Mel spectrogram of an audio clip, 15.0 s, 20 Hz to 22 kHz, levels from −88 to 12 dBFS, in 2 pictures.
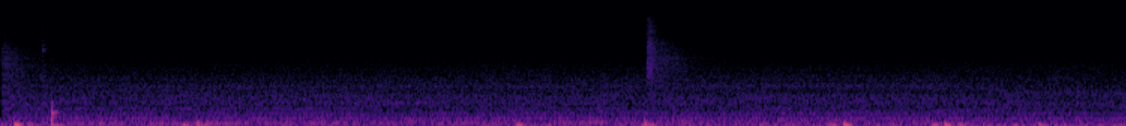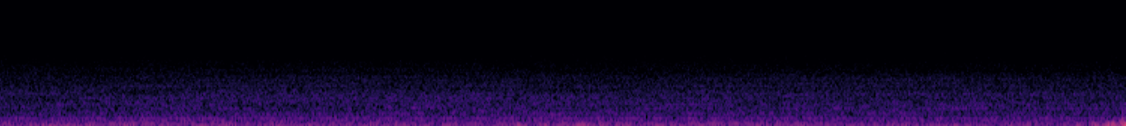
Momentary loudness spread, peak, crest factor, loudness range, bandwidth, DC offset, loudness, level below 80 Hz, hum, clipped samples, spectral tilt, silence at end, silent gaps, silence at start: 8 LU; -26 dBFS; 24 dB; 4 LU; 13 kHz; under 0.1%; -57 LUFS; -52 dBFS; none; under 0.1%; -6.5 dB/octave; 0 s; none; 0 s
